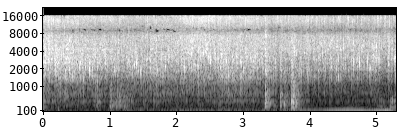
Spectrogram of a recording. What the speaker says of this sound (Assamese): কেৰাহীত মিঠাতেল দিছোঁ। এতিয়া তেজপাত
